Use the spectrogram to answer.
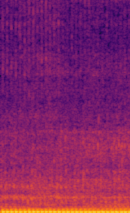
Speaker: Alright guys, so we got it back running now. No fuel leaks. Looked like it was a successful repair.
